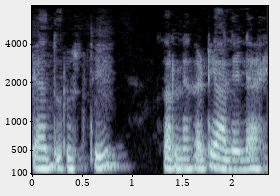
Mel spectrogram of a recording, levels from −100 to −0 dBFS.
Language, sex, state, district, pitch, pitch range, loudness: Marathi, female, Maharashtra, Nagpur, 185 Hz, 180-195 Hz, -18 LUFS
